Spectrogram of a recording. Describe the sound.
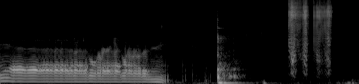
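Someone gags while drinking Red Bull, giving a strained, voiced retching groan that lasts over a second. A few short choking coughs and sputtering bursts follow.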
